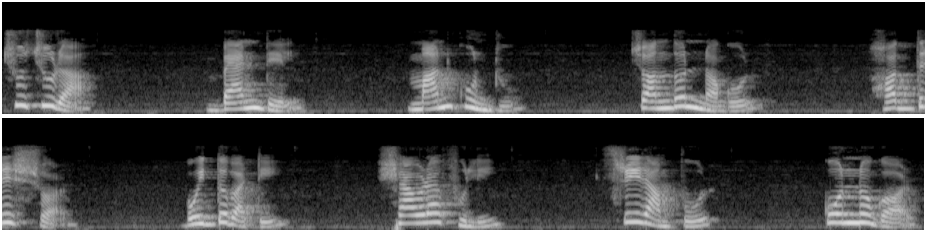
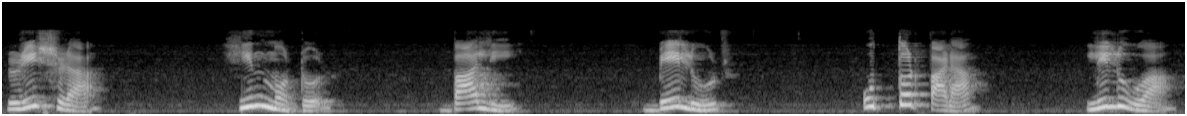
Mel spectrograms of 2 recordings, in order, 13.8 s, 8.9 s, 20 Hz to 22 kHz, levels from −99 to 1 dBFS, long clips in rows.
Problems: none marked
